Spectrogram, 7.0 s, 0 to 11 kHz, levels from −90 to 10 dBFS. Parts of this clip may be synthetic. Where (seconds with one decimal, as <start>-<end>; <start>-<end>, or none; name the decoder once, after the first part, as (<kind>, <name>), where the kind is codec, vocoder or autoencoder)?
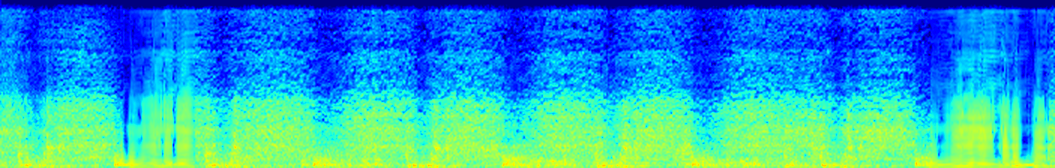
0.8-1.3 (vocoder, BigVGAN v2); 6.2-7.0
